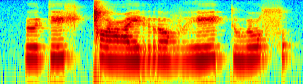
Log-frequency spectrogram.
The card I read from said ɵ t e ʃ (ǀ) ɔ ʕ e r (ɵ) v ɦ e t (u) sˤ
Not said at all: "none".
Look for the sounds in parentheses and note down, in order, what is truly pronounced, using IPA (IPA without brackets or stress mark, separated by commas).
ǀ, ɔ, u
